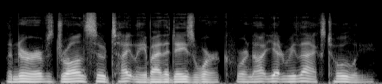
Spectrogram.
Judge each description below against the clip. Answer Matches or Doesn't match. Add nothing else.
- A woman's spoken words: Doesn't match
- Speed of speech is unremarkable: Doesn't match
